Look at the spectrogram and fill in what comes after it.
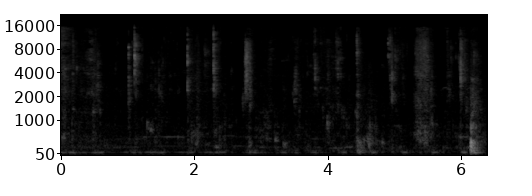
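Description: Faint eating sounds from people eating rice and meat by hand: scattered soft chewing and mouth clicks.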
